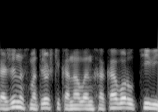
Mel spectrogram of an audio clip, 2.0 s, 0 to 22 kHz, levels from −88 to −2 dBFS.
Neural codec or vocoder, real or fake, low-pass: autoencoder, 48 kHz, 128 numbers a frame, DAC-VAE, trained on Japanese speech; fake; 3.6 kHz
